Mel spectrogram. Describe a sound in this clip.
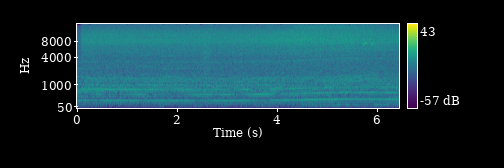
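A sports car engine hums steadily, then revs higher as the car speeds up.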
